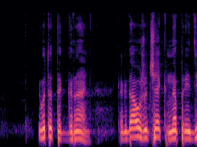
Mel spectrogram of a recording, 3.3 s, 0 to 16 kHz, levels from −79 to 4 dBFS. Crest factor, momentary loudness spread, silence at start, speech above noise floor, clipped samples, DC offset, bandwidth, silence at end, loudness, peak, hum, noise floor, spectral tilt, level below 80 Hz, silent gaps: 16 dB; 10 LU; 0.65 s; 38 dB; under 0.1%; under 0.1%; 12.5 kHz; 0 s; -21 LUFS; -4 dBFS; none; -58 dBFS; -6.5 dB/octave; -54 dBFS; none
